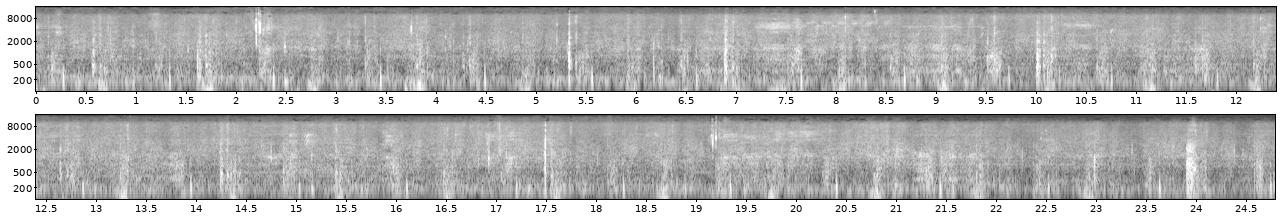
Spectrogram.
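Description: Footsteps crunch steadily on a rough paved road.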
